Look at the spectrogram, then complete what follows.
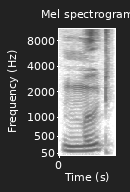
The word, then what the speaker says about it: moot: Another one that comes to mind is, have you heard moot point, but people say mute point?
